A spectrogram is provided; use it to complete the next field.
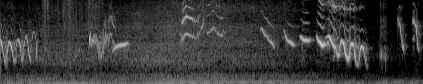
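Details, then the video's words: Caged black-naped oriole from Aceh, Sumatra, singing in full voice with mimicked white-rumped shama phrases: looping wavy whistles, then sharp chirps, rising and falling slurred notes and bursts of quick warbled trills. "Kepodang emas gacor,bongkar isian murai batu"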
